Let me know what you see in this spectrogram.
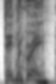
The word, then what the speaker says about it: Tate McRae: Tate McRae.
